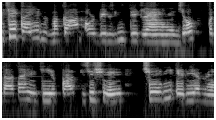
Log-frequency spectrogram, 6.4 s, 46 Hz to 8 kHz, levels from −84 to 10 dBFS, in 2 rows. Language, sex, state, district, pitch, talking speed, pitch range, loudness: Hindi, female, Arunachal Pradesh, Lower Dibang Valley, 255 Hz, 180 wpm, 225-355 Hz, -17 LUFS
